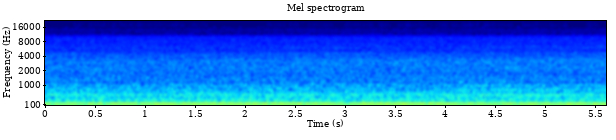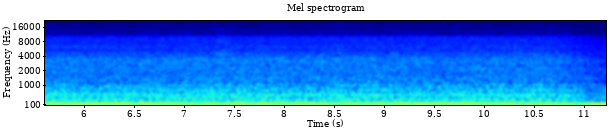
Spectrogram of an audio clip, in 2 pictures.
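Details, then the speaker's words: 1985 Jeep CJ7 with newly installed Holley Sniper EFI, just after first startup: steady even low idle with smooth rumble, no misses, knocks or ticks; engine idling cleanly. "you can hear it's running really smooth I've been messing around with it for a while"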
